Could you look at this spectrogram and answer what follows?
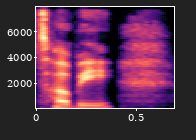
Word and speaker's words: Tubby: I always want to say Tuby, it's pronounced Tubby.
